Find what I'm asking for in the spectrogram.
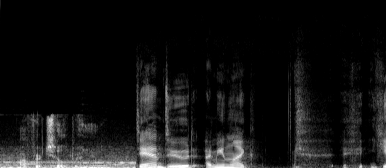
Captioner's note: sighs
